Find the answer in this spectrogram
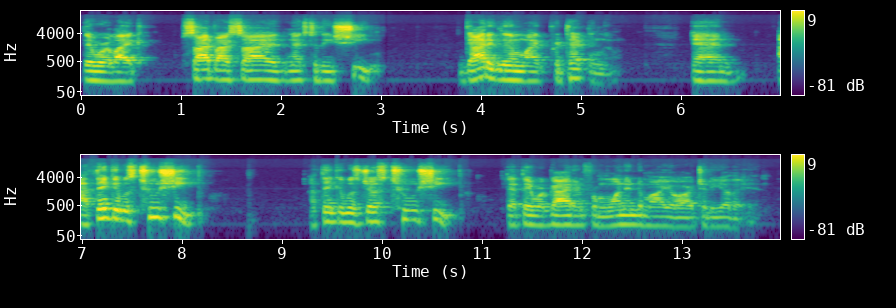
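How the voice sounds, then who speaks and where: A man on a casual faith chat show, telling about a dream in a halting way with many ums and restarts. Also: mid-range voice, a bit bright, roomy sound. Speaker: co-host.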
